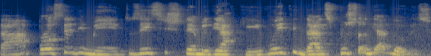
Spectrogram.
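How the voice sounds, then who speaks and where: The woman speaking has a high voice. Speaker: course instructor. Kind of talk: lecture.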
